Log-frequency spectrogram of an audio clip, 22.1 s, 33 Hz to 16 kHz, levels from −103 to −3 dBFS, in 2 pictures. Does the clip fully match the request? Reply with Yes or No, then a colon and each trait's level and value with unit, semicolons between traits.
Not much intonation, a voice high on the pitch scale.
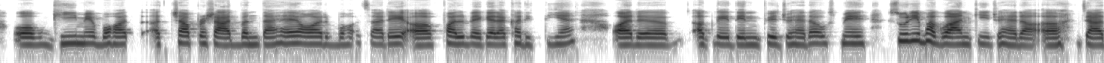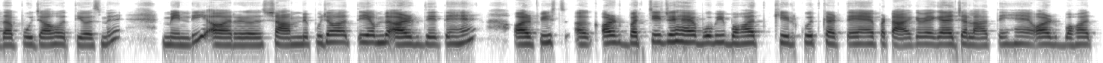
Yes: narrow, 2.0 semitones; high, 215 Hz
